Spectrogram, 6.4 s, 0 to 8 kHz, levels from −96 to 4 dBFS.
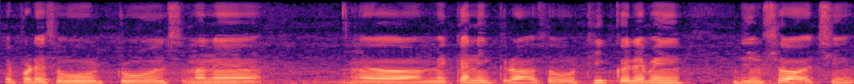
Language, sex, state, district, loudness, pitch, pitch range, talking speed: Odia, male, Odisha, Khordha, -16 LUFS, 170 Hz, 155-175 Hz, 120 wpm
